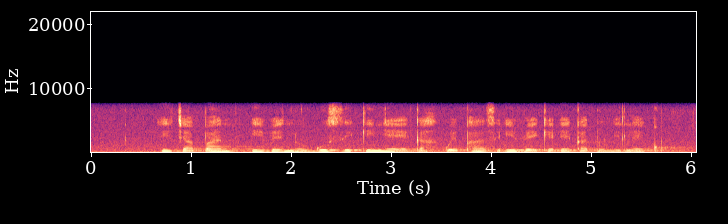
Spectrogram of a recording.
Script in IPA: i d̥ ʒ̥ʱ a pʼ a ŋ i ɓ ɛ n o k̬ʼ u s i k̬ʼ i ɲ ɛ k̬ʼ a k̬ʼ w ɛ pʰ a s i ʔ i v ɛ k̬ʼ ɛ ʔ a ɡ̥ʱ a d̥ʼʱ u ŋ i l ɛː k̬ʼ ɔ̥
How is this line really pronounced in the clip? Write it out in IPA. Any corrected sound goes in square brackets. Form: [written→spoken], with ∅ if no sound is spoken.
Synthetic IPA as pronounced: i d̥ ʒ̥ʱ a pʼ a [ŋ→n] i ɓ ɛ n o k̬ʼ u s i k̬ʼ i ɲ ɛ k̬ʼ a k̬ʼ w ɛ pʰ a s i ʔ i v ɛ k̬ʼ ɛ ʔ [a→ɛ] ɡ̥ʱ a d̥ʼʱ u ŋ i l ɛː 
